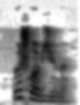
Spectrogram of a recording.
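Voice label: "ышловзьыны", Komi, female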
